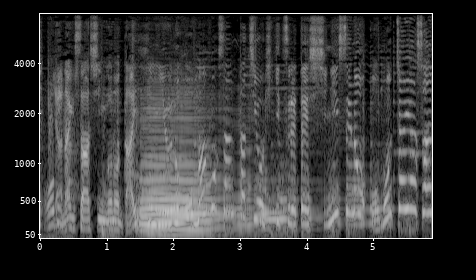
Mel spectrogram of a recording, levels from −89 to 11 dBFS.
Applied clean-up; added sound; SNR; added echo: neural mask model RNNoise.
